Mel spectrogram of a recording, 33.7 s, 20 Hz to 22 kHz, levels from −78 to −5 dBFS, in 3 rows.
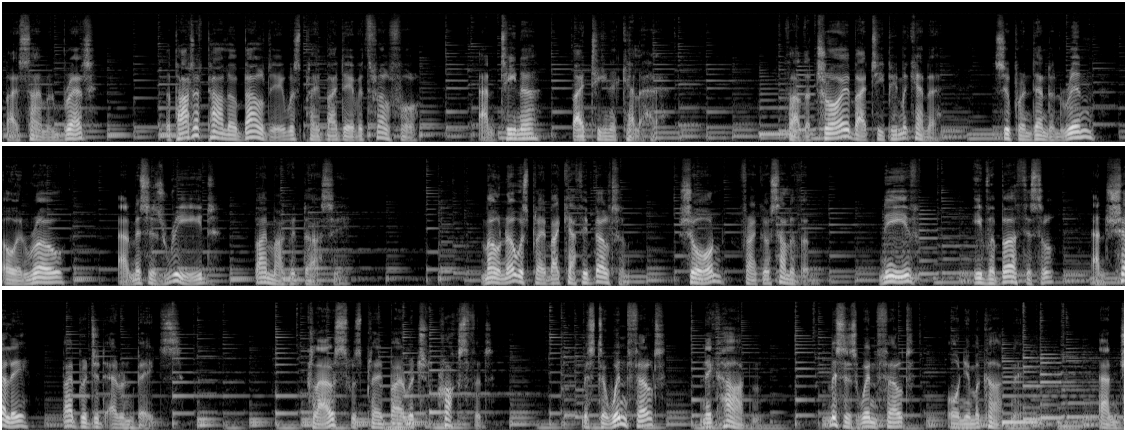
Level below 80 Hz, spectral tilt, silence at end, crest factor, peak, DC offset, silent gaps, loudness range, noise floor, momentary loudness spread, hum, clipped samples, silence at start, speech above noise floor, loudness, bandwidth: -50 dBFS; -5 dB/octave; 0 s; 20 dB; -6 dBFS; under 0.1%; none; 3 LU; -48 dBFS; 17 LU; none; under 0.1%; 0 s; 24 dB; -25 LUFS; 16 kHz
